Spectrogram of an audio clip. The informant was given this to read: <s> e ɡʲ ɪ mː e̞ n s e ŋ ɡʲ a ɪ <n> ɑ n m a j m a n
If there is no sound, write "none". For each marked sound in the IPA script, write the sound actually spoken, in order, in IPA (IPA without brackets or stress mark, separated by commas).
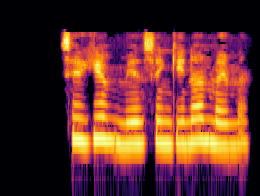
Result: s, n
